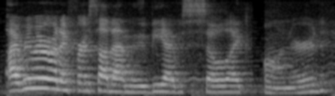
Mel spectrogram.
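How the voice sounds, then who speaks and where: A woman's voice: medium pitch, lively intonation, a little fast. A young adult woman, a podcast guest and singer, chatting casually and laughing often. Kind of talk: casual chat. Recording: roomy room with faint music.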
